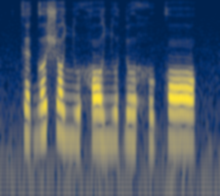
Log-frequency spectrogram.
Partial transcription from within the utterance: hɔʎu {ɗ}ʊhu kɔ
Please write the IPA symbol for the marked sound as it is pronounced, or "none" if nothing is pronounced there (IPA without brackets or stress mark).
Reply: ɗ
